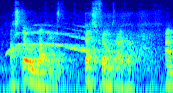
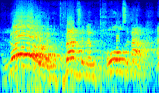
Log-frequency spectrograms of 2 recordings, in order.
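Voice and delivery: loud cry of rescue; 8 semitones higher, 15 dB louder, slower than usual. Retold or imitated. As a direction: shout it out, much louder. Sam rescues Frodo, shouting.

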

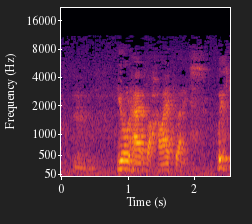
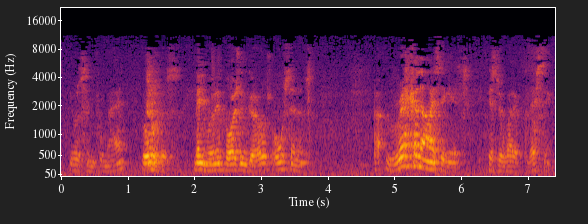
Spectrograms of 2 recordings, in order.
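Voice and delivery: usual speaking voice

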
